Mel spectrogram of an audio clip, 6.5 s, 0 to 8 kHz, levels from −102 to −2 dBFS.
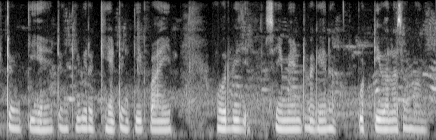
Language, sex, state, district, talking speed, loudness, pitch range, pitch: Hindi, male, Uttar Pradesh, Lalitpur, 145 wpm, -19 LUFS, 150-165 Hz, 155 Hz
